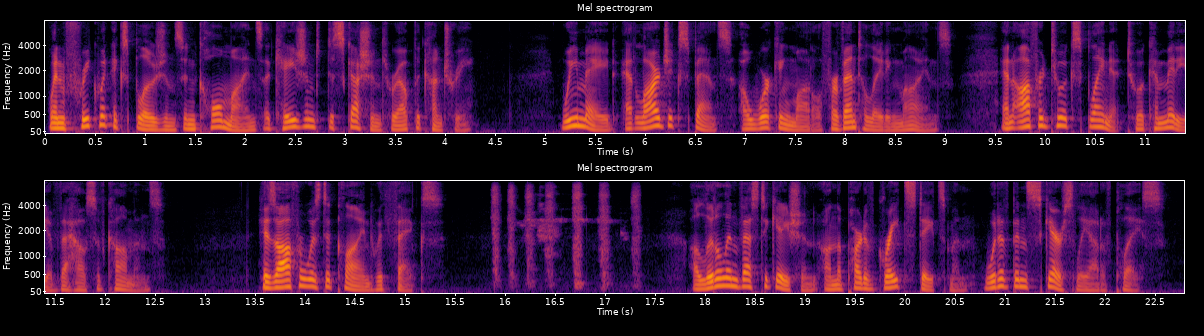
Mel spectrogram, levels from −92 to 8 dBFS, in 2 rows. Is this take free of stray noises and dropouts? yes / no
no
